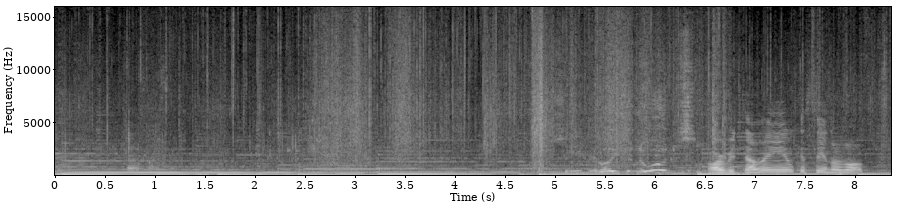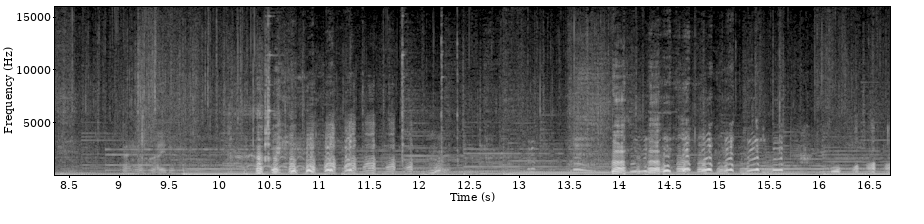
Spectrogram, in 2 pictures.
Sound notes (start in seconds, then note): 10.2 laugh; 12.4 gentle music; 13.6 all laugh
